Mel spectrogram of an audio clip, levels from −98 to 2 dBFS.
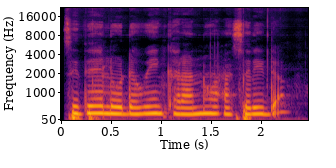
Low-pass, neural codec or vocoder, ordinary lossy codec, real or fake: none; none; none; real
